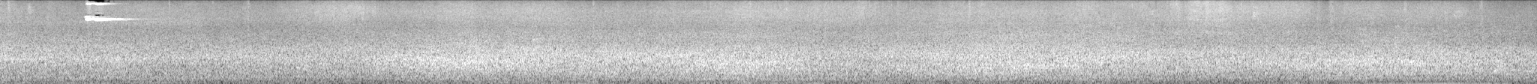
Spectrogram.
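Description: Steady city street traffic noise from cars passing on the adjacent road, swelling and easing gently. A brief high-pitched chirp sounds about a second in.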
